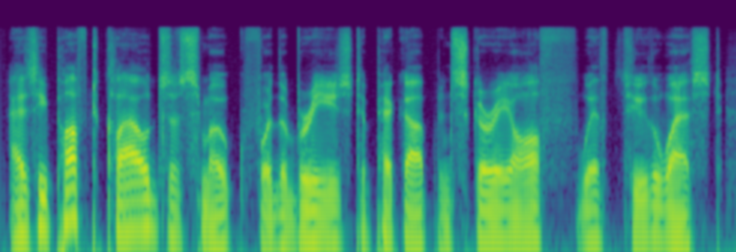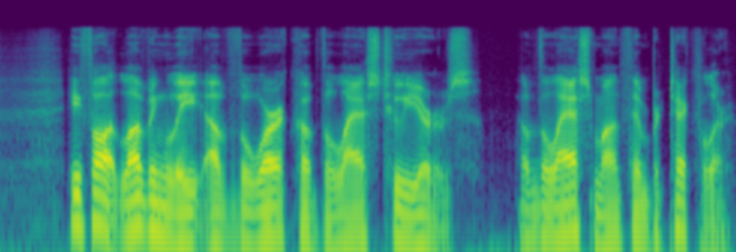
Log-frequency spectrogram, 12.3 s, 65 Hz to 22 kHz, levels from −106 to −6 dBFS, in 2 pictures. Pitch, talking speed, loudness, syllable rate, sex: 85 Hz, 175 wpm, -20 LUFS, 4.1 syllables/s, male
